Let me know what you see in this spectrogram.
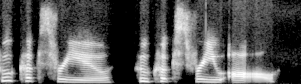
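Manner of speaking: ordinary talk, nothing marked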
